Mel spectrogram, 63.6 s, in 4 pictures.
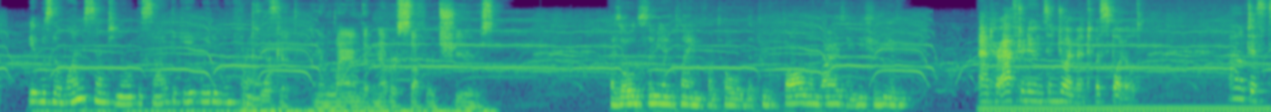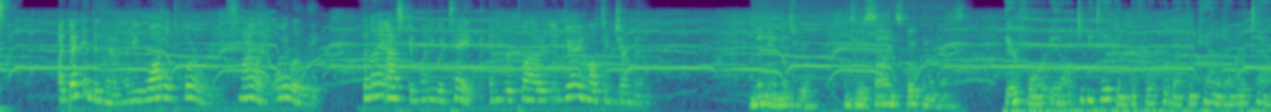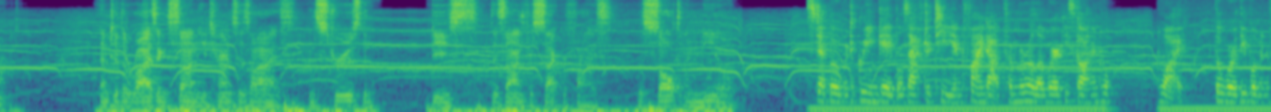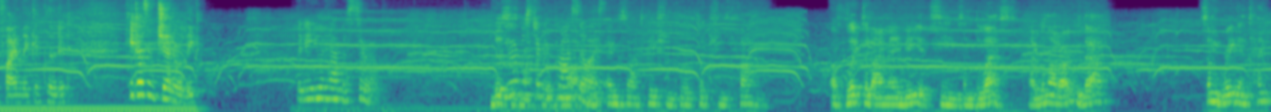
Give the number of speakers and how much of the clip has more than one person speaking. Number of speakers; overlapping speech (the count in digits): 5, about 3%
